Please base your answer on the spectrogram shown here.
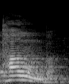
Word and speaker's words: thumb: थंब, ये गलत है, क्योंकि रूल क्या होता है, बी से पहले अगर एम आता है तो बी हो जाता है साइलेंट, तो आपको पढ़ना है इसको थंब, ना कि इसको थंब पढ़ना है।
